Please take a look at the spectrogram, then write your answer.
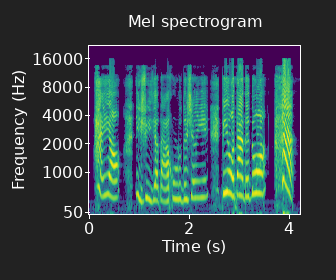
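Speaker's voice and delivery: high, fast, loud accusation; upset retort. A narrator's reading. Tiaotiao accuses friend of snoring, upset. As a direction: hit back, ending in a huff. Quarrel while in tears.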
